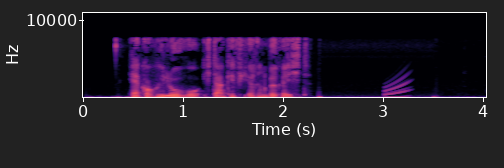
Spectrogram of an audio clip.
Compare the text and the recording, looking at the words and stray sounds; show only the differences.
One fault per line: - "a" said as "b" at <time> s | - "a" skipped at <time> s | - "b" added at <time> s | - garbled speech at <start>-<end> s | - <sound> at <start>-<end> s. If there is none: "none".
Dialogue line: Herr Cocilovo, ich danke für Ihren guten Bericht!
- "guten" skipped at 1.9 s
- chirp at 3.0-3.3 s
